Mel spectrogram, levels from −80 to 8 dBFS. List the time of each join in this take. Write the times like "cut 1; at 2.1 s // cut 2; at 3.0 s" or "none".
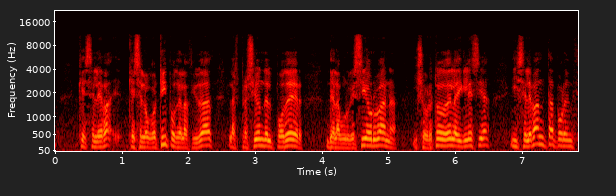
none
